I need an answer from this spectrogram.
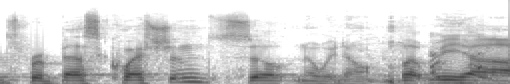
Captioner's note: panelists laughing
